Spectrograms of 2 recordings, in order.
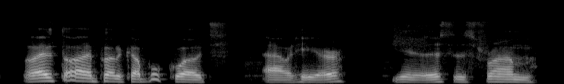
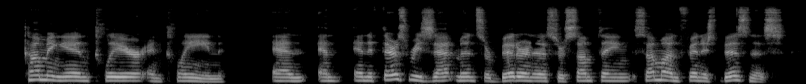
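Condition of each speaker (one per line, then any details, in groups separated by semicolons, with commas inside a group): ALS; about 1.5 years since diagnosis, slow progression; speech still preserved
No condition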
